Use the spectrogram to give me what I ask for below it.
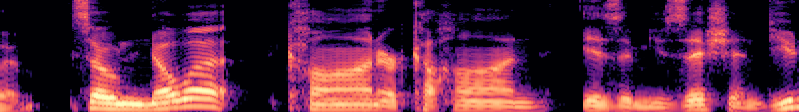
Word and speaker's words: Kahan: camera at the Noah Kahan concert, whoever that is. Is it Kahan or Kahn? It's spelled Kahan, K-A-H-A-N. I always thought it was pronounced Kahn, but we'll get 90 voicemails to correct us.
